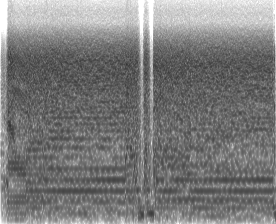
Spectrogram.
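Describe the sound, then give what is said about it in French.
A classic distorted chord on a six-string electric guitar rings out loud and sustained, briefly cut off and struck again midway, then held buzzing to the end with no one talking. “Donc je vous fais un petit accord euh, classique sur une guitare à, à six cordes.”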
